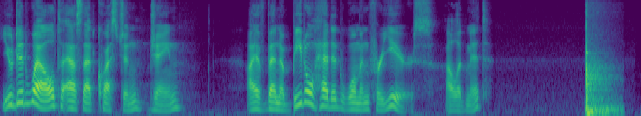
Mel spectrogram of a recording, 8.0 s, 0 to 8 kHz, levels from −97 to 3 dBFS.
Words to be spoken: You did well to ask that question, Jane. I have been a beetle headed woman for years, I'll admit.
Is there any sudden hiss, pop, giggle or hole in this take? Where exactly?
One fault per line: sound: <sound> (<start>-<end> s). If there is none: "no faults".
sound: thud (7.3-7.8 s)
